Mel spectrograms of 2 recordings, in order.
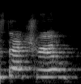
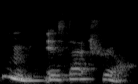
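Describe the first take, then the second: First: High, lifted question from mom; mom's gentle question. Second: Soft, slow, thoughtful murmur to herself; inner wondering. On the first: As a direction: ask it up high, curious and open. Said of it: "She said". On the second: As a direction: muse it quietly, slowly. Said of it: "stopping in my tracks and thinking". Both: Retold or imitated.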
